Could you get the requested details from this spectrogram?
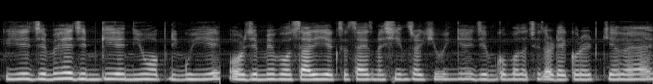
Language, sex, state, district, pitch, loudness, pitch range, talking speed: Hindi, female, Bihar, Gaya, 235 Hz, -18 LUFS, 230-240 Hz, 265 wpm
